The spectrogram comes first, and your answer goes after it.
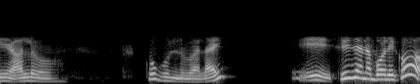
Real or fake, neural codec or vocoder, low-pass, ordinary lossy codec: real; none; 3.6 kHz; none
